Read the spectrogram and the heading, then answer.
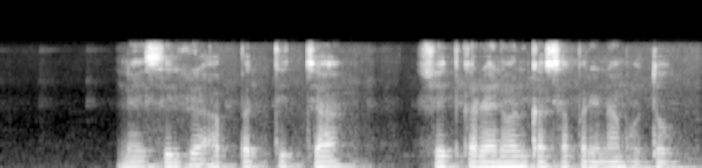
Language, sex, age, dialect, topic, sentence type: Marathi, male, <18, Standard Marathi, agriculture, question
